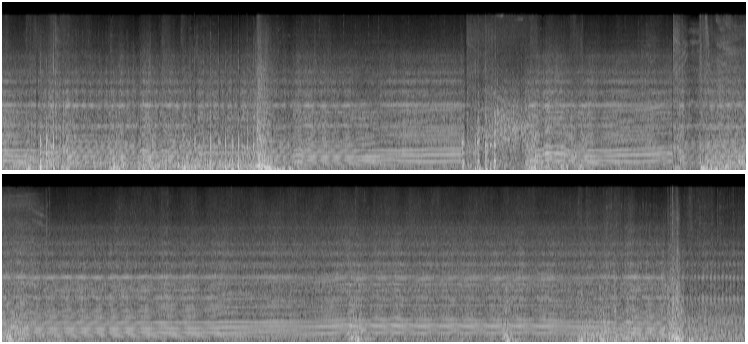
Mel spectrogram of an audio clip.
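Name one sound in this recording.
A car engine roars at high revs.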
